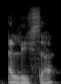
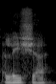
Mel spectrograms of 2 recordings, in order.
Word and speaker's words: Elisa: Her name is spelled Alisa, Elisa. Well, thank you very much. Like to call her Alicia, and that's where she gets a bit angry, and I can understand that.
